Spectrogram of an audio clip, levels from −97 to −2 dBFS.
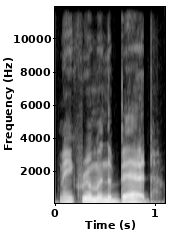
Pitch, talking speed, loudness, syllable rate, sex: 105 Hz, 270 wpm, -14 LUFS, 5.4 syllables/s, male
